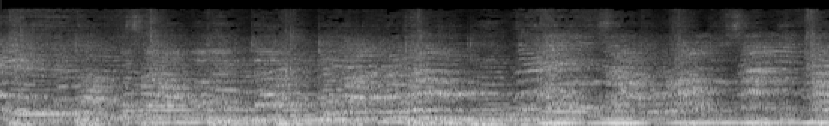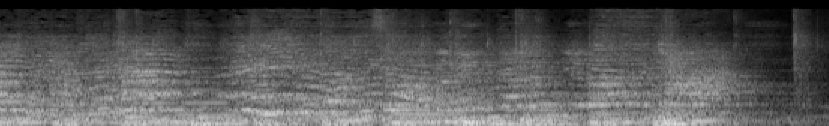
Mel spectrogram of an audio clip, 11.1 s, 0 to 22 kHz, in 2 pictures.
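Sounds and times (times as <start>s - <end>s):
group singing along: 0.0s - 10.7s.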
